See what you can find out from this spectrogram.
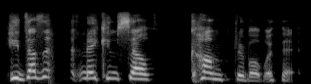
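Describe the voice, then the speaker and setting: A teenage woman acting a good-natured, forgiving young gentleman in a radio play, animated and good-humored. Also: high-pitched, measured pace. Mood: cheerful, forgiving.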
